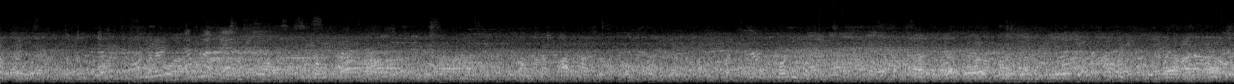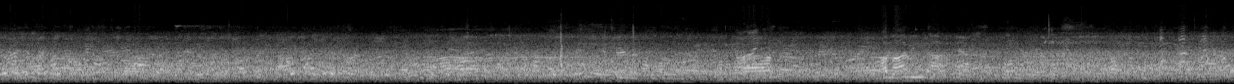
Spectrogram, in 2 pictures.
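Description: A large crowd chatters steadily in an echoing hall.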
